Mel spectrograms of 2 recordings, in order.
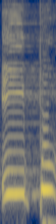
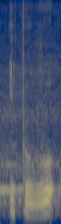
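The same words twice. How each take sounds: First: It is called out loudly and harshly. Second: It is said softly and gently.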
